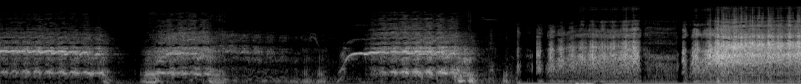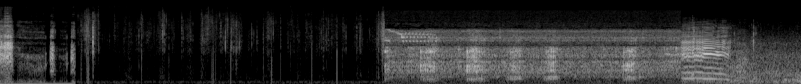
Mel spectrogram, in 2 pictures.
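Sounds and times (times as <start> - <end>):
horse whinnying: 0.0 - 6.4.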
